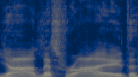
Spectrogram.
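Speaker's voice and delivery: put-on speaking with a German accent. Speaker performs the catchphrase of his made-up character Hans, in Hans voice. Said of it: "that's Hans's voice there".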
